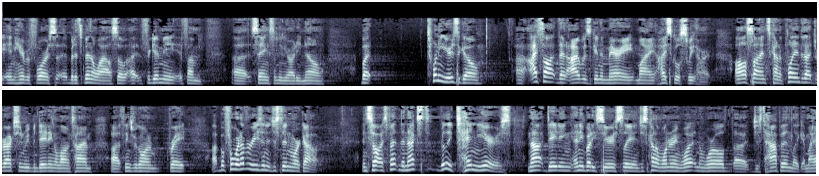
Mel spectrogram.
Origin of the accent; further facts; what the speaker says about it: Michigan, United States; I'd seen God's faithfulness in the formation of a new church in my hometown when I moved back to Michigan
